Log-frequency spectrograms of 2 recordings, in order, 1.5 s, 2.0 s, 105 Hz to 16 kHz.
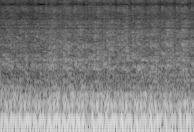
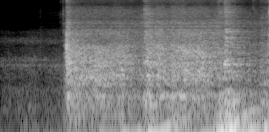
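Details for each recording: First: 1955 Ford F1000 rat rod V8, cold, just after an intake replacement: a deep, steady burble with an even lumpy pulse, no ticking, knocking or leaks, so it is idling normally. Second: 1955 Ford F1000 rat rod just after an intake replacement, first cold start at 4 degrees outside on a borrowed battery with the fuel pump on: it cranks, fires, stumbles and surges unevenly before picking up, a rough first start with the cause unclear.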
